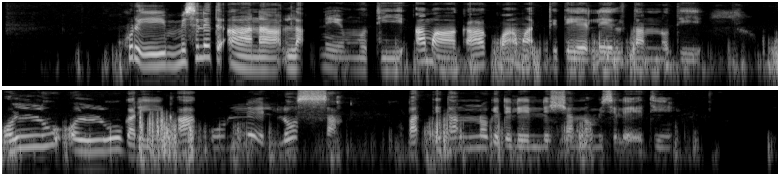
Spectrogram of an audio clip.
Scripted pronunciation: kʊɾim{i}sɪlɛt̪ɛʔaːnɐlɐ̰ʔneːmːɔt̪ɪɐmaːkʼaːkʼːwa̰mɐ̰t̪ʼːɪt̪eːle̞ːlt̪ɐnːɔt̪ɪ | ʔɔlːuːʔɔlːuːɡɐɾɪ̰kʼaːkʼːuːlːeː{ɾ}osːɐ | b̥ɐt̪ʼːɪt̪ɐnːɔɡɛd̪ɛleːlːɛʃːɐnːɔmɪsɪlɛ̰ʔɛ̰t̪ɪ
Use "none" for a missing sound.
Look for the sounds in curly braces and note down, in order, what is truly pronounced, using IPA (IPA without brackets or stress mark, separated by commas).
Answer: ɪ, l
